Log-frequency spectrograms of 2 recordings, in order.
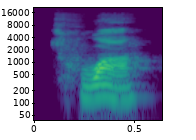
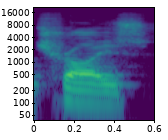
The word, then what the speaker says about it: Troyes: And I think that they're pronounced Trois. We call them Troyes. Yeah, we call them Troyes. But they're pronounced like Trois or something like that.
